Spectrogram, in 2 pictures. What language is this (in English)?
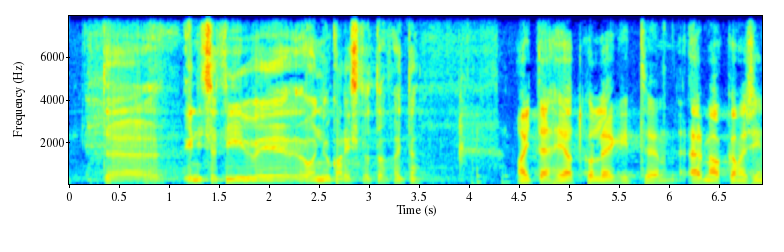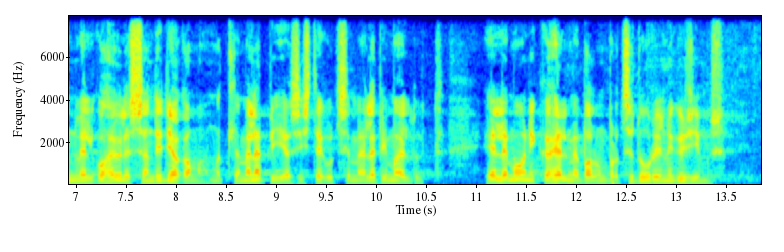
Estonian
